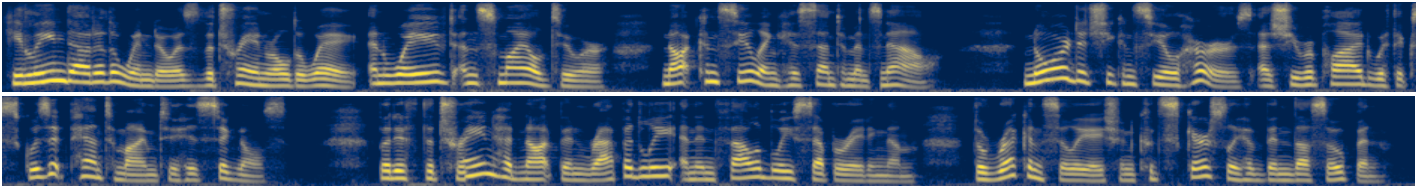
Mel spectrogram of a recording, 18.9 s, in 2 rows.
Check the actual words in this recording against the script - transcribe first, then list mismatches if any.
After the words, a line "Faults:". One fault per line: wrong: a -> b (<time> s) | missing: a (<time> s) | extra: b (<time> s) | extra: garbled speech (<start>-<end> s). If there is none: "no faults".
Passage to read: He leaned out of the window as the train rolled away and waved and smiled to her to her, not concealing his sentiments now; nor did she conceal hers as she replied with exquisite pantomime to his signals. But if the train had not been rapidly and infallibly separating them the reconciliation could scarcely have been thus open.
He leaned out of the window as the train rolled away and waved and smiled to her, not concealing his sentiments now; nor did she conceal hers as she replied with exquisite pantomime to his signals. But if the train had not been rapidly and infallibly separating them the reconciliation could scarcely have been thus open.
Faults:
missing: to her (4.0 s)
